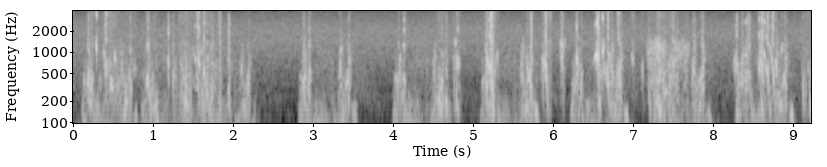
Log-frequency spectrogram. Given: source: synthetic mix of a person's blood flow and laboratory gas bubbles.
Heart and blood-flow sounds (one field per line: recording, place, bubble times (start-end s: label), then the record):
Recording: Doppler ultrasound of blood flow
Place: precordium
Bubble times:
0.16-0.81 s: bubbles
0.91-1.04 s: bubbles
1.16-2.02 s: bubbles
4.52-4.86 s: bubbles
5.08-5.33 s: bubbles
5.63-5.79 s: bubbles
5.83-5.98 s: bubbles
6.07-6.17 s: bubbles
6.27-6.33 s: bubbles
6.48-6.85 s: bubbles
6.96-7.03 s: bubbles
7.08-7.71 s: bubbles
8.23-8.88 s: bubbles
9.09-9.23 s: bubbles
From the record:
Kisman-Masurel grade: 333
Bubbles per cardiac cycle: rolling drumbeat, 9 or more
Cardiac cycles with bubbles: 50 to 99%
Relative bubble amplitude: loud (0.450 to 0.775)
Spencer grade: 3 (all of the cardiac periods contain showers or single bubble signals, but not dominating or overriding the cardiac motion signals)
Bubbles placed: anywhere in the cardiac cycle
